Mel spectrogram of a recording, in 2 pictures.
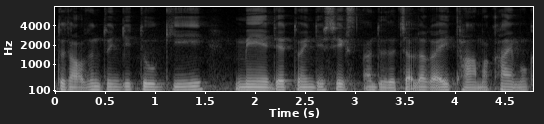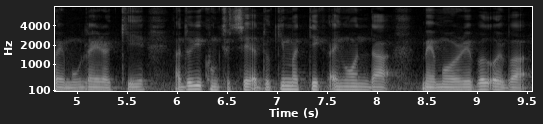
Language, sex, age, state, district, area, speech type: Manipuri, male, 30-45, Manipur, Imphal West, urban, spontaneous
